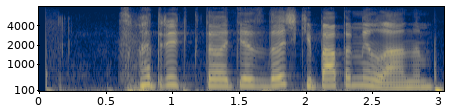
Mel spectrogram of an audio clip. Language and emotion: Russian, positive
